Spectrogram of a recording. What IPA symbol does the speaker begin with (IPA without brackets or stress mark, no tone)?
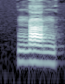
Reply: ŋ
